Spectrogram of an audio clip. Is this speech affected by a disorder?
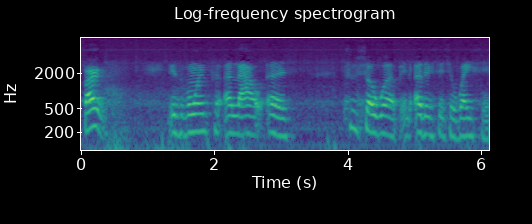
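Yes: cerebral palsy, spastic.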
